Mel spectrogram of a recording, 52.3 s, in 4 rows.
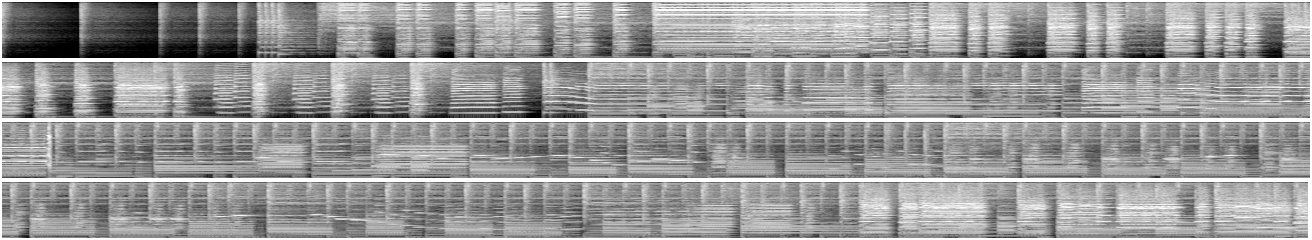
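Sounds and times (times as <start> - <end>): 
jazz music: 2.6 - 52.3.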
